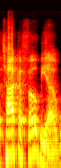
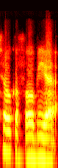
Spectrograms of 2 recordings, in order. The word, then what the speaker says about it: tocophobia: I have been pronouncing it tocophobia. I don't know if maybe some people do pronounce it tacophobia, but it doesn't really matter.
